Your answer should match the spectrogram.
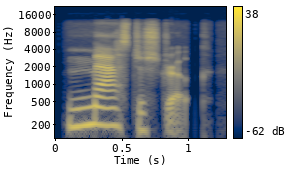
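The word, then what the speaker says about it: masterstroke: Master stroke. The stress is on the first syllable.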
